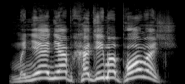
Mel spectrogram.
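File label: Spy help me, russian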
